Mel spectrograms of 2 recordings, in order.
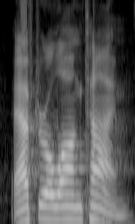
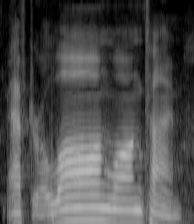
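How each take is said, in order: First: Said in the usual way. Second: "long, long" stretched out, sinking in pitch; drawn-out long. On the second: A narrator's reading. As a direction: linger on each "long" to stretch the wait. Repeats phrase, stretching the wait.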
